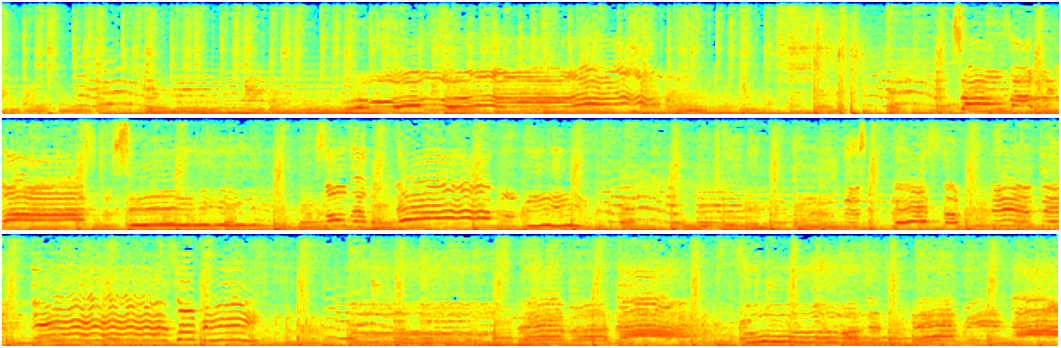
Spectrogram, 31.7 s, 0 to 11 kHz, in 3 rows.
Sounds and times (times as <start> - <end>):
Pop music: 0.0 - 31.7.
